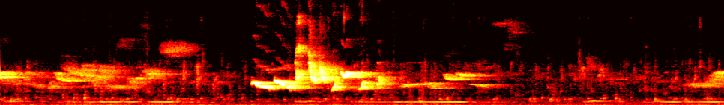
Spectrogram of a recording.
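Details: Caged white-rumped shama in an aviary delivers a burst of loud, varied fluting whistles and trills after softer warbling. A faint steady whistled tone from another bird persists in the background.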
